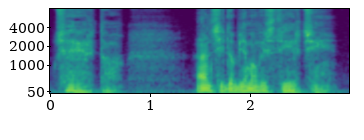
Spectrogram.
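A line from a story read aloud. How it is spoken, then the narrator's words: Sighing. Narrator (Italian): egli disse con un sospiro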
